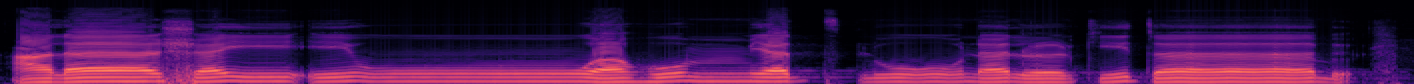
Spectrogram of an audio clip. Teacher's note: Cara membacanya memasukkan tanwin yang ada pada lafal in kepada huruf waw dan ditahan 2 harakat. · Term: idgham bi gunnah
